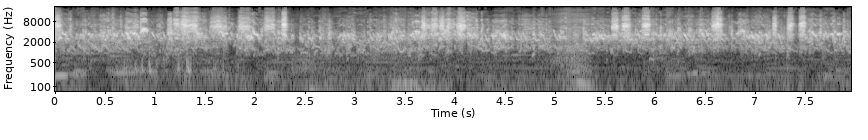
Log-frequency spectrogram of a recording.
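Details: Budgies chirping together, a continuous busy mix of scratchy squawks and quick twittering notes overlapping without pause.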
